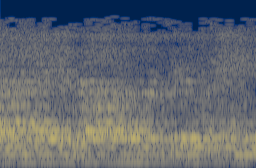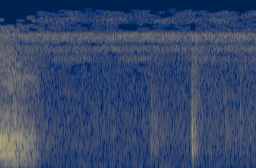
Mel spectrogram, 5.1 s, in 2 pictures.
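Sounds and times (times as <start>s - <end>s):
chanting: 0.0s - 3.1s.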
